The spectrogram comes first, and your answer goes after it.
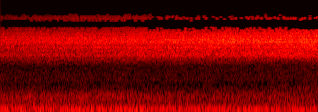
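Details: Black cicada, from a look at male and female insects: a loud continuous buzzing hiss, high and unbroken, swelling slightly toward the end.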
